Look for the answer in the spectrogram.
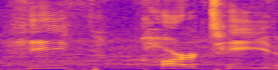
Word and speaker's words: Heath Cartee: All right, so Caleb, here we are with our next guest tonight, and is Mr. Heath Carty.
